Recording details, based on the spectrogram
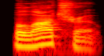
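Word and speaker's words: Balatro: have purchased a game the game is called batro that is spelled b a l a t r o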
